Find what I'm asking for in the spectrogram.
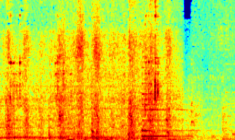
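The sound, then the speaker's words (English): A passenger train rolls along the tracks through countryside, heard from inside a crowded cabin as a steady, loud rolling rumble with faint rhythmic clatter and a few low hums running throughout. “An older Jiro gazes from under a white hat at the rich countryside, gliding past his train window”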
